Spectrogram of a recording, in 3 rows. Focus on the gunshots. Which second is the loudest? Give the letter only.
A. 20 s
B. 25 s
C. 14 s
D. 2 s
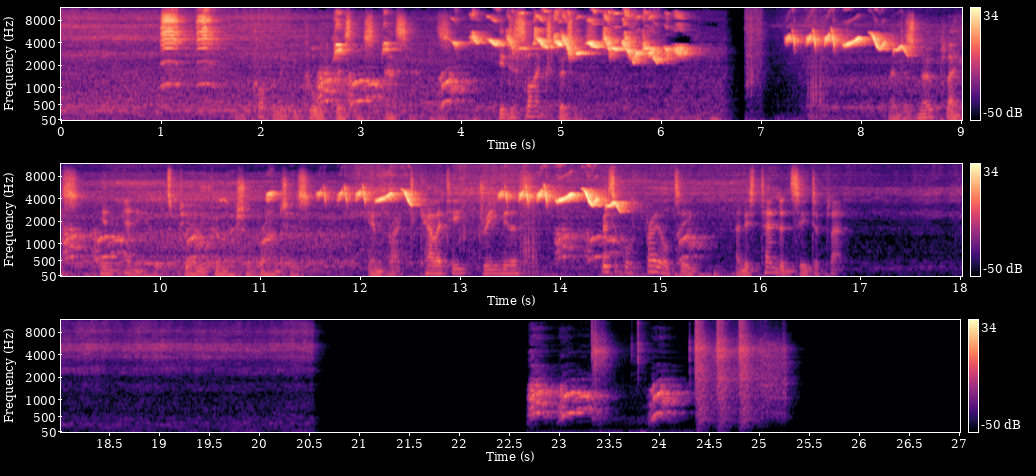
B.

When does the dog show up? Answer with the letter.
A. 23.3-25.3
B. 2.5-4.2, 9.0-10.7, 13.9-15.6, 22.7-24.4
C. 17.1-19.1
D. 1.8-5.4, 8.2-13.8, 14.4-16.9
B.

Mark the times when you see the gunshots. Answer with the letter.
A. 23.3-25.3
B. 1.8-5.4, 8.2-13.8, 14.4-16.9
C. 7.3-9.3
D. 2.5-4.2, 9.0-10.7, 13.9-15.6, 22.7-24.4
A.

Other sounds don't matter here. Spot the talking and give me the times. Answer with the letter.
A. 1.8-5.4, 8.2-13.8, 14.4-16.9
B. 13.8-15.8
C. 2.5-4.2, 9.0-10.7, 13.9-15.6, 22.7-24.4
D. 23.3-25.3
A.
